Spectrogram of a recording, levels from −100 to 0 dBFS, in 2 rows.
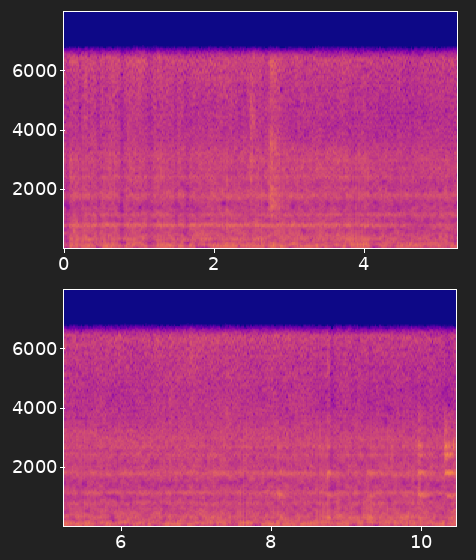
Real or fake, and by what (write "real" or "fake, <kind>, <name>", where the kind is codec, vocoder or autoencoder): fake, vocoder, Vocos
